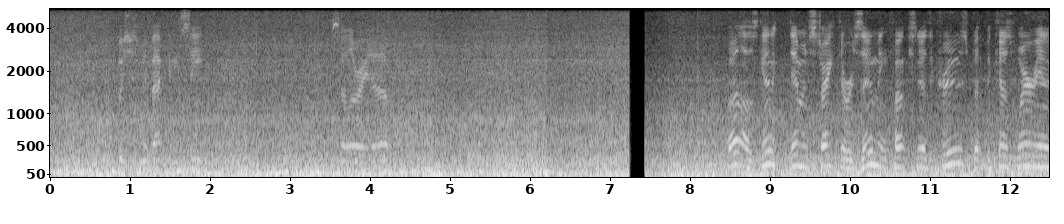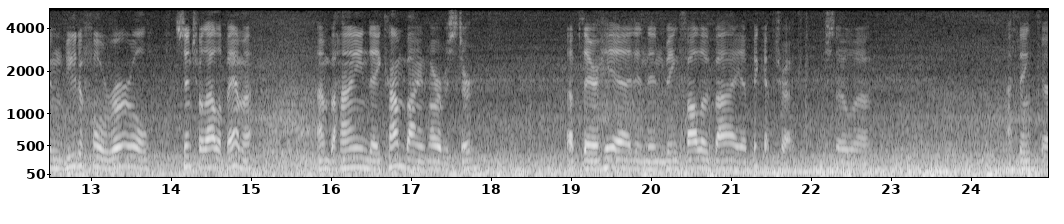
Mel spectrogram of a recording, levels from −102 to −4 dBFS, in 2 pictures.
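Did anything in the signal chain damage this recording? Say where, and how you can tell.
No, no signal-chain damage heard.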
